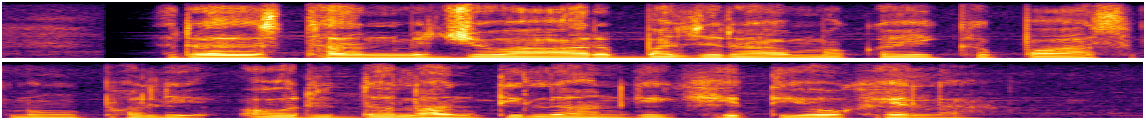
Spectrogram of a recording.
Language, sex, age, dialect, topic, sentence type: Bhojpuri, male, 25-30, Northern, agriculture, statement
